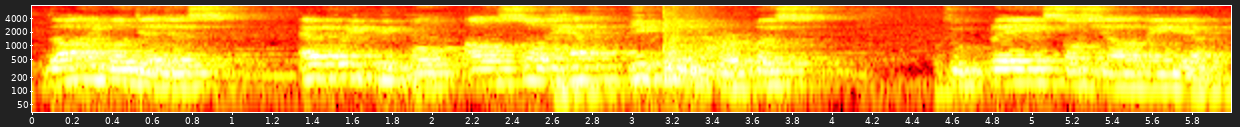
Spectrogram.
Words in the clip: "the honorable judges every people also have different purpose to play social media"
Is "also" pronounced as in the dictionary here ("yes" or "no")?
yes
